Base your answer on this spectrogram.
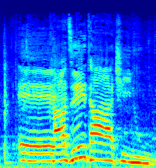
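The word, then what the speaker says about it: Kazetachinu (風立ちぬ): Kazetachinu. – Kazetachinu, bravo, ecco, la pronuncia, come lo pronunci tu, il giapponese non lo pronuncia nessuno.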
